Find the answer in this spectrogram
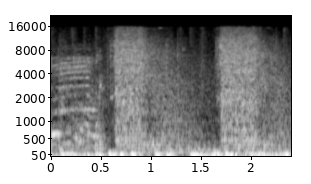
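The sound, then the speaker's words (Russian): Gunfire effect of demon guards shooting fiery arrows in a fantasy fortress battle, heard as two long, dense, loud volleys of noisy rattling bursts. “Ища своими трубами кемерийца и открывая яростную беспорядочную стрельбу. Серии огненных стрел прошивали воздух.”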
